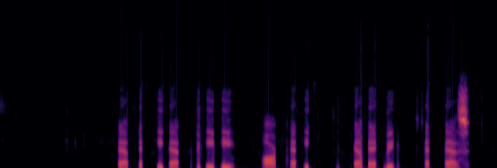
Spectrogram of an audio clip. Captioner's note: speaking faintly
